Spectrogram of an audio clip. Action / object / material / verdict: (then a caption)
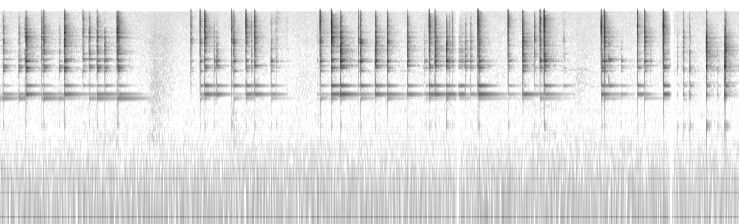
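tap / ceramic mug / ceramic / none. Fingers tap gently on a ceramic Darth Vader mug. The rapid, irregular taps make bright, glassy clinks with a faint pitched ring, and each tap fades quickly. The taps come in clusters separated by brief pauses.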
